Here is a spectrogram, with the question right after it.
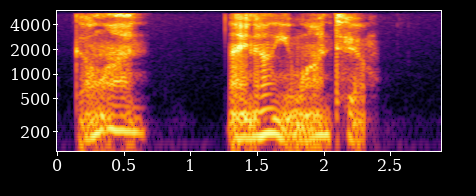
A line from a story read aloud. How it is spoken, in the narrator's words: murmurs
